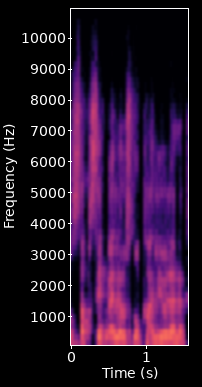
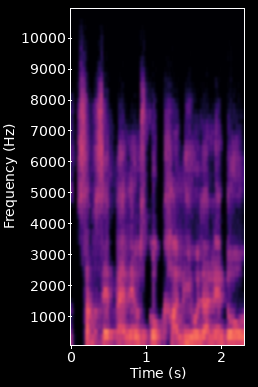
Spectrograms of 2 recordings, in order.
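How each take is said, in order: First: Said in the usual way. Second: "सबसे पहले उसको खाली हो जाने दो" said slowly, each word weighed; slow emphasis. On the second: Shown as a demonstration. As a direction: lay out the rule slowly so it sinks in. ("सबसे पहले उसको खाली हो जाने दो" धीरे और ज़ोर देकर)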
